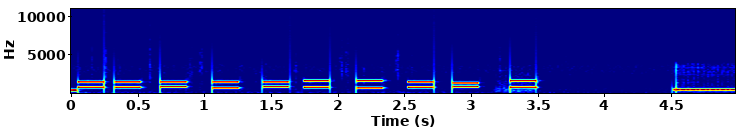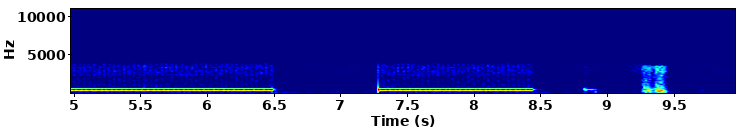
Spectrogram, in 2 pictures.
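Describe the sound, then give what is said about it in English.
Touch-tone beeps of a phone dialing an outgoing call come in a quick, evenly spaced run, then two long, steady ringing tones follow with a pause between them, and a brief click closes the sequence. “We're going to try to call her right now and see if we can talk to her a little bit, okay?”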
